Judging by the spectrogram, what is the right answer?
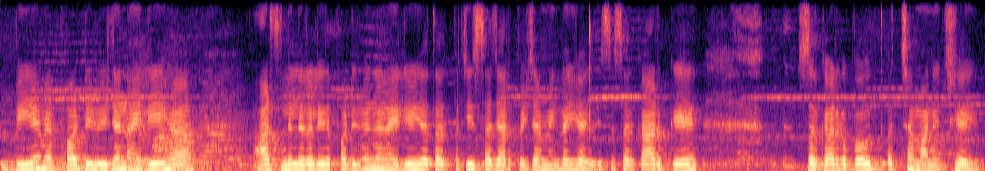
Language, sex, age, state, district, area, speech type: Maithili, female, 18-30, Bihar, Sitamarhi, rural, spontaneous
